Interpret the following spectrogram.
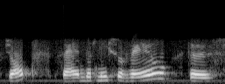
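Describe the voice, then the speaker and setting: A woman, her voice disguised by a deep pitch-shift distortion, answering a radio interview earnestly with hesitant pauses. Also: lively intonation. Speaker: anonymous former aid worker interviewee. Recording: distorted, narrow phone-like sound.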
